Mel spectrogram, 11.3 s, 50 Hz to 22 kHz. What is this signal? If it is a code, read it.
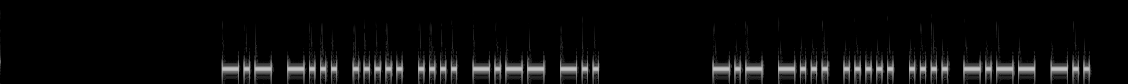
Morse code, heard as a keyed tone, about 22 wpm, 700 Hz. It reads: KB5HYD KB5HYD
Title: USA Call Signs - 6 Characters - Repeated 2x - 22wpm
